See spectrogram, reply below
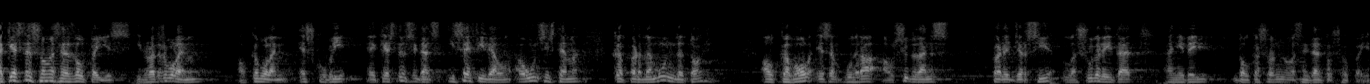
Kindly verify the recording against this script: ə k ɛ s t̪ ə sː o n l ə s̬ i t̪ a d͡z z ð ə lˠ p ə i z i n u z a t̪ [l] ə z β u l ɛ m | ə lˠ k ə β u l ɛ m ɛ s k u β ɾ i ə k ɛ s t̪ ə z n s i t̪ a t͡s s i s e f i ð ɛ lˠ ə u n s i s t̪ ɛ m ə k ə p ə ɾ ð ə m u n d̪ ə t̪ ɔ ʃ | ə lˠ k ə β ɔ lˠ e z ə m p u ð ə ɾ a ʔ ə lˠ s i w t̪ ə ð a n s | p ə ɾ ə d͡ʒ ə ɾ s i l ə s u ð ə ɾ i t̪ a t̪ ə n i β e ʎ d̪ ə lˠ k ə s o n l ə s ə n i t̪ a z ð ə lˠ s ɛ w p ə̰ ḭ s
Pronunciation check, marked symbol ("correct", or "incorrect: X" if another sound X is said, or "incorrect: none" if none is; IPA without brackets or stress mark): incorrect: ɾ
